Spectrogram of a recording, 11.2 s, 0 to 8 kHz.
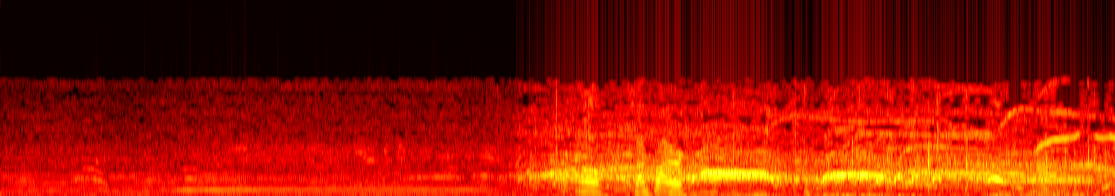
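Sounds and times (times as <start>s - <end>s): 
loud crowd cheering and whooping: 3.6s - 11.1s
speech: 5.8s - 7.1s.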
